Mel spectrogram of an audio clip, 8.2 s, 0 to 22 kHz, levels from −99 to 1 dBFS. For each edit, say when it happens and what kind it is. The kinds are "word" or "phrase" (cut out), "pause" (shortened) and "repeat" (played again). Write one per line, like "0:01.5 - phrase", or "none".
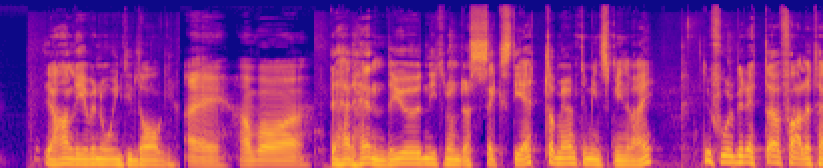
0:01.8 - pause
